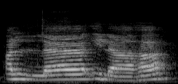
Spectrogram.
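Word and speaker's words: أن لا إله: And very important thing, noon is silent. Here is noon only written here. We will not read noon, okay? We will read lam. Allah ilaha is a idgham without gunna.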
